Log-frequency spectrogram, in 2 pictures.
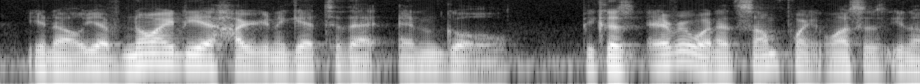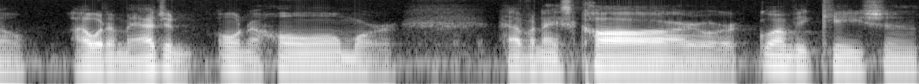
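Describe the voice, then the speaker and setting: A man speaks at a fairly quick pace with a fairly low pitch. He has an ordinary speaking voice and fairly even intonation. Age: 40s. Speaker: director of veteran services, podcast co-host. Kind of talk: casual chat.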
